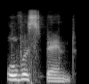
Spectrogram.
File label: "overspend", Indian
